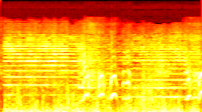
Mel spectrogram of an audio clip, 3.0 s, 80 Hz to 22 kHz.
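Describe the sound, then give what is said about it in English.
A Class 59 diesel locomotive horn blares loud in one long sustained chord over a heavy engine rumble, while excited voices whoop and shout briefly above it. “Any minute now, we're going to see a Class 59 come through with some absolutely brilliant honks.”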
